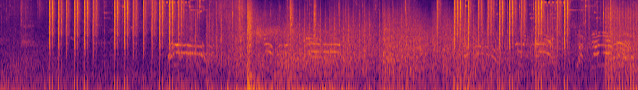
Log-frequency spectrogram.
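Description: Rapid rifle fire rattles in quick bursts.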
